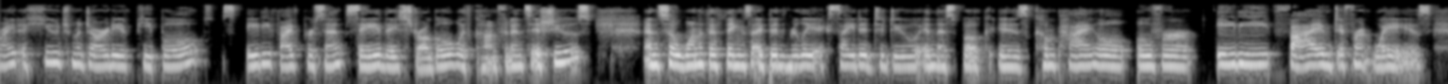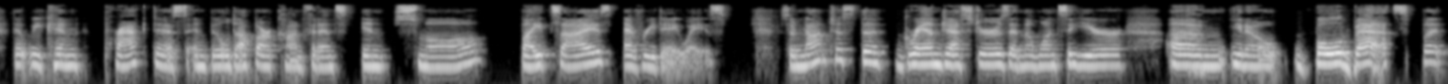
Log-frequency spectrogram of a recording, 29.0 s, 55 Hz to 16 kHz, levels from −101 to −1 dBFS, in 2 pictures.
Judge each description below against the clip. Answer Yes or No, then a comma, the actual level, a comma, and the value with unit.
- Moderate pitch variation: No, narrow, 2.2 semitones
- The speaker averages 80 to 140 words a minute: Yes, slow, 135 wpm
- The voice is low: No, high, 195 Hz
